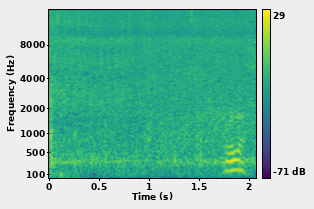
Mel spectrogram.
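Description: A small, clear forest stream running over rocks: a steady rush of flowing water.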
